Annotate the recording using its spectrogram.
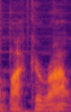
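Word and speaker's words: Baccarat: Neo Bakarat was the final game in the Pocket Casino series.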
